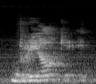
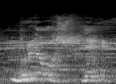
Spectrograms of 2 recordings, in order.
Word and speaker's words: brioche: some listeners that i might have said uh biryaki when anyone of taste and breeding knows the proper continental pronunciation being brioche i hope that settles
